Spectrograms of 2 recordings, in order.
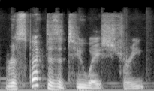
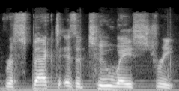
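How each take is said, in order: First: It is said at a normal speaking volume. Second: It is said noticeably louder than normal.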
